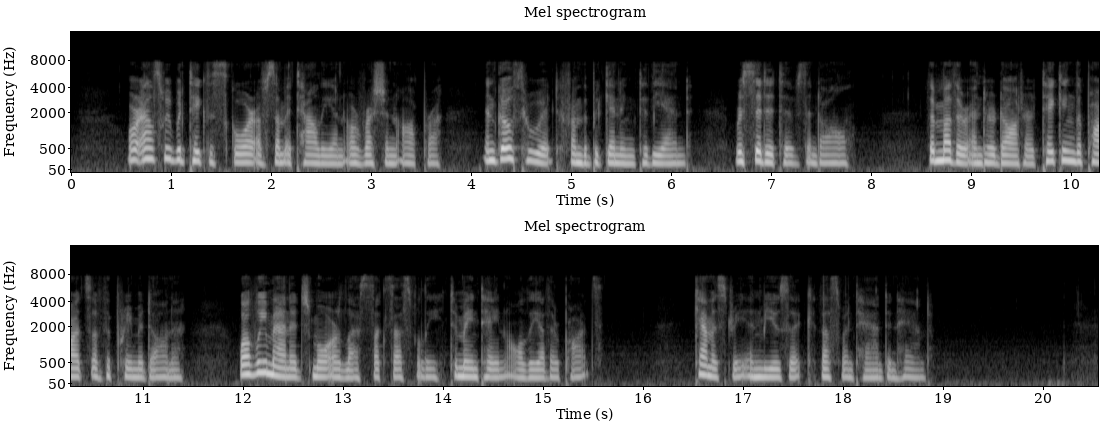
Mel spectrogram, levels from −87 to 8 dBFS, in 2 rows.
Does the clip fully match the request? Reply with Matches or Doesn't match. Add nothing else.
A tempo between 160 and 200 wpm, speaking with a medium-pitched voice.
Matches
